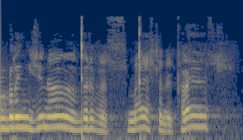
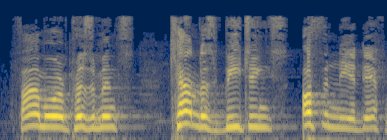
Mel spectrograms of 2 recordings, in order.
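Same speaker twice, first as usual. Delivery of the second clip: loud, high, fiery reading; preaching loud; 4 semitones higher, 12 dB louder than usual. Real, not acted. Preacher to congregation, reading Paul's sufferings at full force. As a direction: proclaim each hardship with force.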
